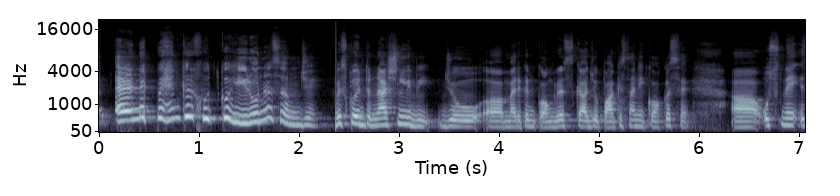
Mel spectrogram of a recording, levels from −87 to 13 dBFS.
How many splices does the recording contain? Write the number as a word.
one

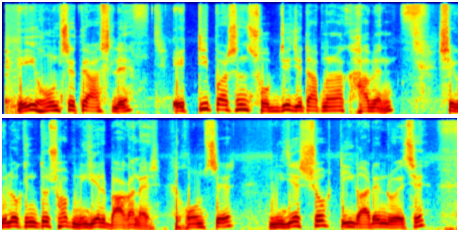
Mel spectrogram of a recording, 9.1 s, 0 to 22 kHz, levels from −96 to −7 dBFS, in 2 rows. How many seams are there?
one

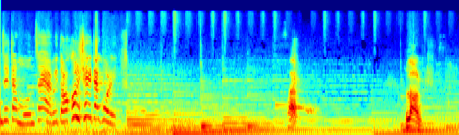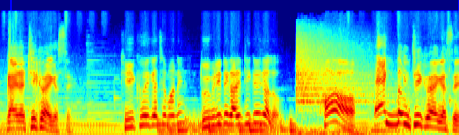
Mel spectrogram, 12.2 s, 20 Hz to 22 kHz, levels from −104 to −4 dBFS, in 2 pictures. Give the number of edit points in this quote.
two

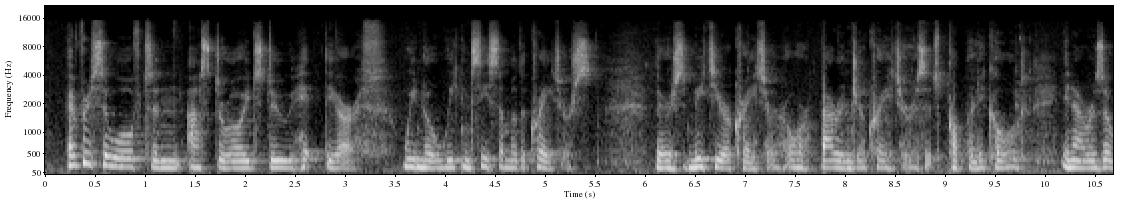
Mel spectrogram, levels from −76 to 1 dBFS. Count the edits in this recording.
zero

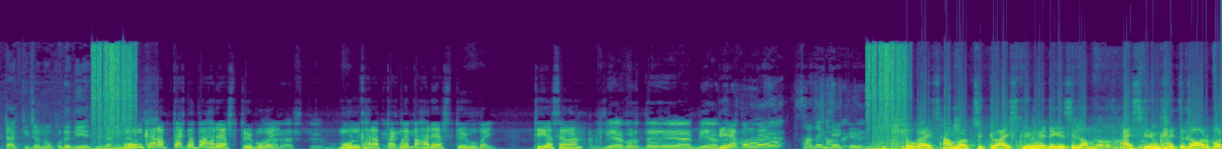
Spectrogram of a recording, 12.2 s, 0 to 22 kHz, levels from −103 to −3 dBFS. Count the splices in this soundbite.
two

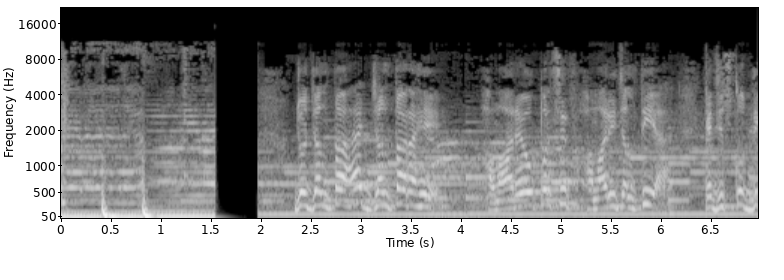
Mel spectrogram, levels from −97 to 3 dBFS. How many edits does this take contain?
one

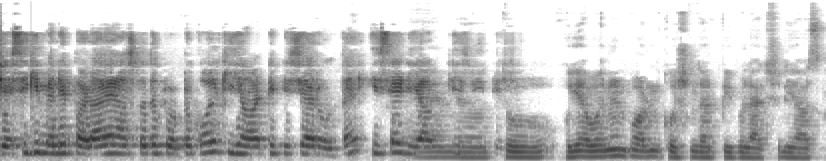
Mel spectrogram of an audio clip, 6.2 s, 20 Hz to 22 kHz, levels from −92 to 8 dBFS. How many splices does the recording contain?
one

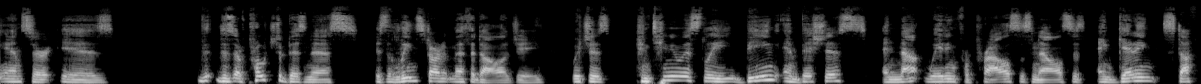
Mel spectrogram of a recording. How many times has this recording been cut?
zero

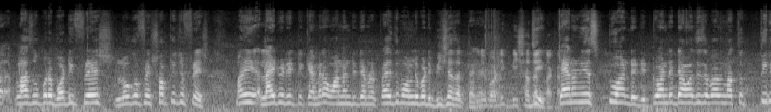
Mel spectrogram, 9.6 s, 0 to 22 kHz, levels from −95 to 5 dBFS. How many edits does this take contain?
zero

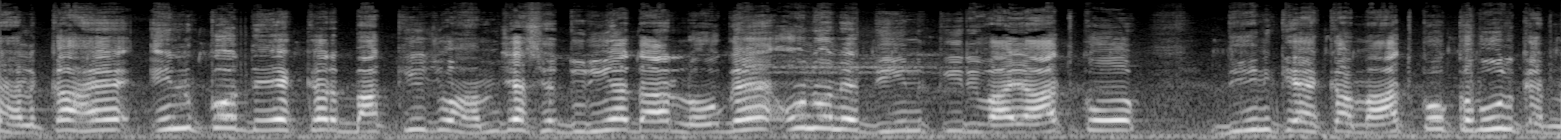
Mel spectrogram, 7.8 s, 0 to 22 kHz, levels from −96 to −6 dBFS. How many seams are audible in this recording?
zero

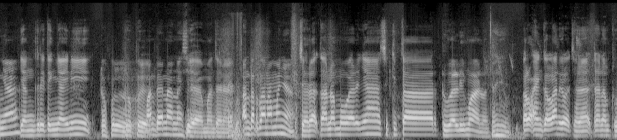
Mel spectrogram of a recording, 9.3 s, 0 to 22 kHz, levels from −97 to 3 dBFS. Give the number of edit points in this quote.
three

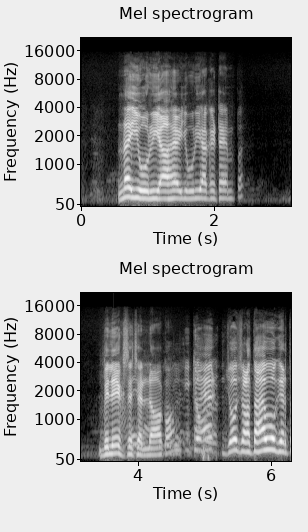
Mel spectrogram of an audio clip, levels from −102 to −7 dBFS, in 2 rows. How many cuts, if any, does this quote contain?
one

